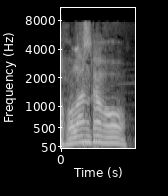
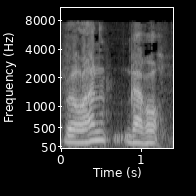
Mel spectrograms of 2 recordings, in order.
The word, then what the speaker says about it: Roland Garros: El Roland Garros, que pronunciat en francès, com fa això? A veure, com fa això? – Roland Garros. – Roland Garros, si fa no fa.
